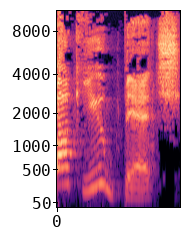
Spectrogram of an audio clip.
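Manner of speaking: very high, shrill, enraged scream. Recounting a furious man who followed a woman out the door, retelling a furious scream.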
